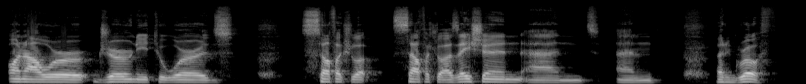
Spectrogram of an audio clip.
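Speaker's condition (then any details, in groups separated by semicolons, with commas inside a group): Stuttering; childhood stutter, neurological, speech therapists in Lebanon until teens, psychologist at 16-17, UK breathing technique; still stutters, milder than before, controlled with learned breathing technique; only affects speaking, long avoided speaking, severe social anxiety; repeated sounds, repeated words, prolonged sounds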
